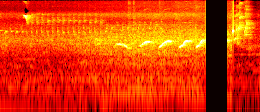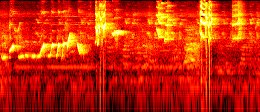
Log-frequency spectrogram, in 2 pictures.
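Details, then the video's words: Lovebird singing in the ngetik style, a series of quick repeated chirps and rising-falling whistled notes around the mid range, with a brief dropout, then buzzy, harsher squeaks and sharp high chips toward the end. "LOVE BIRD NGETIK"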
